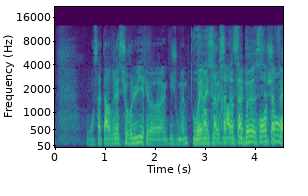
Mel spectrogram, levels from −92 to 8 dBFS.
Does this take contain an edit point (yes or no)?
yes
